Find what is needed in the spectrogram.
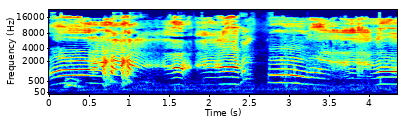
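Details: Twin baby boys crying with repeated high-pitched wailing and brief pauses for breath, upset by their mother's sneezing while she has the flu.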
